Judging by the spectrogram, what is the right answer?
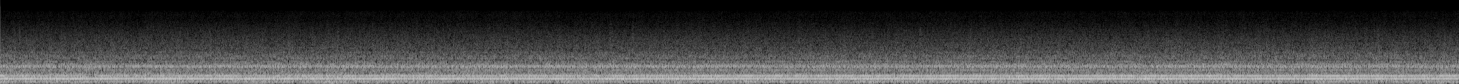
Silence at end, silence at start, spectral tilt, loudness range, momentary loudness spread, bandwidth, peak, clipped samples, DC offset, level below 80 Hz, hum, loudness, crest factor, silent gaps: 0 s; 0 s; -8 dB/octave; 0 LU; 1 LU; 12.5 kHz; -8 dBFS; under 0.1%; under 0.1%; -38 dBFS; none; -19 LUFS; 12 dB; none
